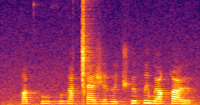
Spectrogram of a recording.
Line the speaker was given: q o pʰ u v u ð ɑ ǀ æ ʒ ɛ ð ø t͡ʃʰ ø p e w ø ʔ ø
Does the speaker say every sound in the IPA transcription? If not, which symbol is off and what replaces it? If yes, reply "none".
ʔ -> q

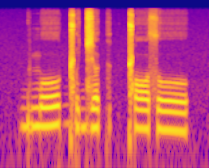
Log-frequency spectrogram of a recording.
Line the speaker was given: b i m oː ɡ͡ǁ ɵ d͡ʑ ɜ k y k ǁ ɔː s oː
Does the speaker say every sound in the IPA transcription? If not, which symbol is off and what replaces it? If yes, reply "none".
i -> y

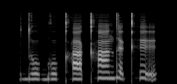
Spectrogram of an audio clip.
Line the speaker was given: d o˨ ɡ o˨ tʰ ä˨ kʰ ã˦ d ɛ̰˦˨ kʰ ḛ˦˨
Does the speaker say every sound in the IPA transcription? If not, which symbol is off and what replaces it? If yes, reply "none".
tʰ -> kʰ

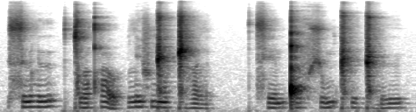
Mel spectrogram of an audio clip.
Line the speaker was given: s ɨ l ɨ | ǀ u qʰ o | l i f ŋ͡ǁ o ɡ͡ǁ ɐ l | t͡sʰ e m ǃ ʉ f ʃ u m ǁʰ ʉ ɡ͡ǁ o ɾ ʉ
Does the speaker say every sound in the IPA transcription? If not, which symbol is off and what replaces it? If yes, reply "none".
none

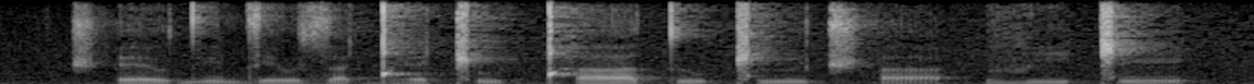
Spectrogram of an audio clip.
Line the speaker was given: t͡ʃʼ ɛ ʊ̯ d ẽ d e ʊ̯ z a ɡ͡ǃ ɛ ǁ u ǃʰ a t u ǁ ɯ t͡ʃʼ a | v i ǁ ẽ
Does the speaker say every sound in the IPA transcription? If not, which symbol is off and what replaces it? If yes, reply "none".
none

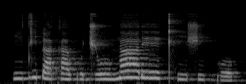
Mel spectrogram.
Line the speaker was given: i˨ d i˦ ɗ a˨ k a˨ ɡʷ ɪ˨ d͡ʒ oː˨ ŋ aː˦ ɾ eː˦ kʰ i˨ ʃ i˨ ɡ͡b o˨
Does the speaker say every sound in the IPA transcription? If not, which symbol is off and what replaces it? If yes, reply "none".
none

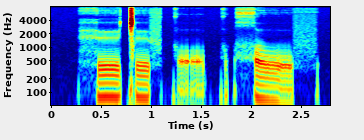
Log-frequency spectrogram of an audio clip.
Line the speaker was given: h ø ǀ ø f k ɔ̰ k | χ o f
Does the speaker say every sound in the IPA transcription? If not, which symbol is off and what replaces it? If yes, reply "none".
none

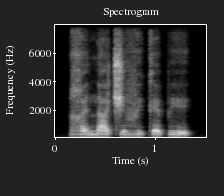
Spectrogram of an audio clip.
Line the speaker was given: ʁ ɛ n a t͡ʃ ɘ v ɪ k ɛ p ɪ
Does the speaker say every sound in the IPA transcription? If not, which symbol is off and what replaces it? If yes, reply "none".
none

